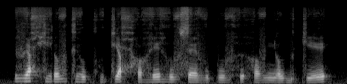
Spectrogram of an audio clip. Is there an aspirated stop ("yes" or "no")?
yes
